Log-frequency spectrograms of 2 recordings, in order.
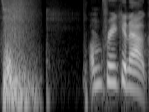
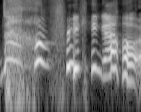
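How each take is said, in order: First: Said in the usual way. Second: "I'm freaking out" said much higher and louder through a laugh; nervous laughing panic. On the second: Real, not acted.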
